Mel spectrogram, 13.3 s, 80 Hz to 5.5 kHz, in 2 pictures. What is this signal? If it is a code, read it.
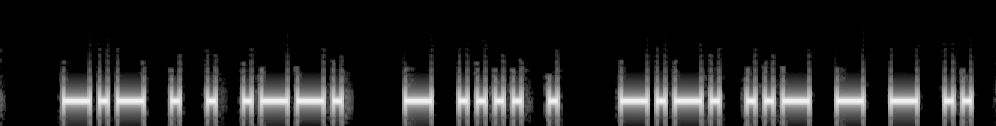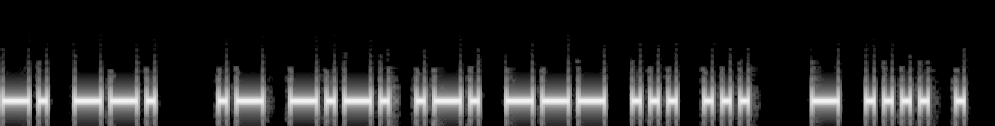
Morse code, heard as a keyed tone, about 20 wpm, 600 Hz. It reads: KEEP THE CUTTING ACROSS THE
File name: the old man and the sea part 2 20wpm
